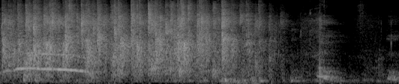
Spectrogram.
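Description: A burst of audience applause welcoming a performer, dense rapid clapping from a small crowd, loud at first then thinning out and fading over the last couple of seconds, with a brief whistle-like tone early on.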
